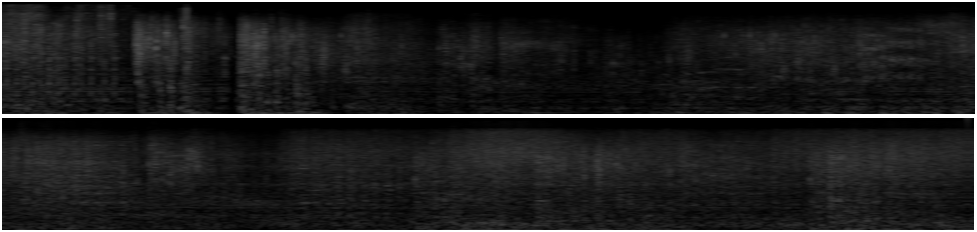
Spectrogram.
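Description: Video game explosions going off over a uranium stockpile at a nuclear megabase, a dense rumbling barrage of blasts with sharp bursts early on, then a sustained roaring wash of detonations, loud and continuous.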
